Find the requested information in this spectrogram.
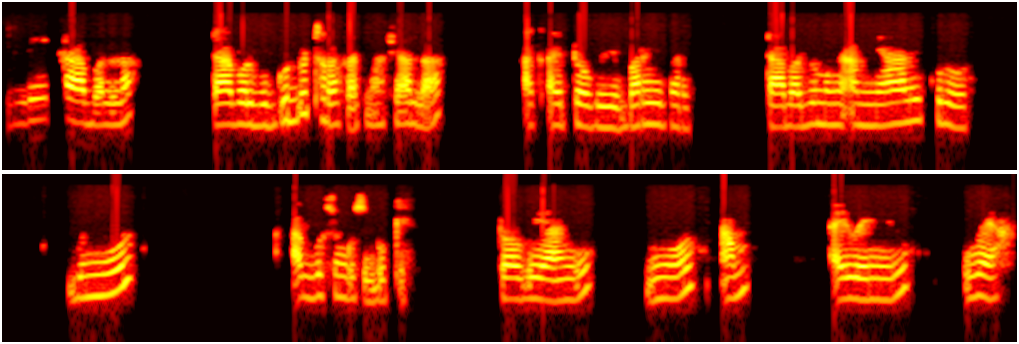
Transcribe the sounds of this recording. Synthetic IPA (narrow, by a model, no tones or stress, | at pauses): ilitʰaːbalːa | taːbalbuɡudːutʰaɾafatmaʃa̰lːa̰ | ʔakajtɔɡɔjibaɾɛbaɾɛ | tabalbɛmuŋa̰ʔa̰mɲaːlɛkuloɾ | buɲuːl | ʔak̚busuŋɡusibukːɛ | tɔːɡujaŋɡi | ɲuːlʔam | ʔa̰jweɲji | wɛːx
